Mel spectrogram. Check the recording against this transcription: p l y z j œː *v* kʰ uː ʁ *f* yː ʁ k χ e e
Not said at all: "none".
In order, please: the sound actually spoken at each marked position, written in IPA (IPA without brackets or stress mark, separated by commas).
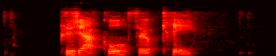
ʁ, f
